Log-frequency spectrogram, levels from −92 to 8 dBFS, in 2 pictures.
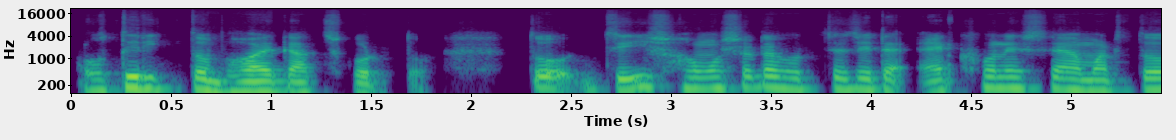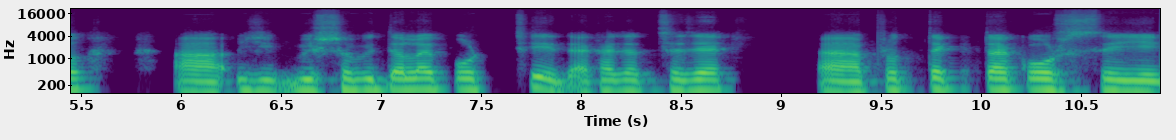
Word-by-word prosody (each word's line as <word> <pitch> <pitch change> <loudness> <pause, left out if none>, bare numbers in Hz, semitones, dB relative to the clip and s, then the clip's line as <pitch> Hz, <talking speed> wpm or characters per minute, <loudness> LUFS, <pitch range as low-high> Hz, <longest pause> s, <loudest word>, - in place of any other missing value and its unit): অতিরিক্ত 150 +1 +3 0.2
ভয় 125 +1 +6
কাজ 120 0 0 0.2
করত। 110 - -4 0.6
তো - - +2 0.3
যেই 150 +4 +1 0.2
সমস্যাটা 160 +1 -1
হচ্ছে 150 +1 -6
যেটা, 145 -1 0 0.2
এখন 165 +4 -4
এসে 160 +1 -6
আমার 135 -1 0 0.2
তো 150 - +4 0.6
আ - - +2 0.3
বি 135 - -2 0.2
বিশ্ববিদ্যালয়ে 145 +2 +2
পড়ছি। 150 +3 -1 0.2
দেখা 135 - -1
যাচ্ছে 135 +2 -3
যে, 140 - +6 0.6
আ - - +5 0.2
প্রত্যেকটা 150 +1 0
কোর্সই 135 -1 +2
145 Hz, 125 wpm, -23 LUFS, 135-155 Hz, 0.6 s, ভয়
